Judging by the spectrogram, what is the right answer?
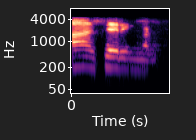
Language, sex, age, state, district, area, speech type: Tamil, female, 30-45, Tamil Nadu, Vellore, urban, conversation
